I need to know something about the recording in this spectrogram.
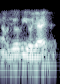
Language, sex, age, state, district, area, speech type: Hindi, male, 45-60, Madhya Pradesh, Gwalior, urban, conversation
